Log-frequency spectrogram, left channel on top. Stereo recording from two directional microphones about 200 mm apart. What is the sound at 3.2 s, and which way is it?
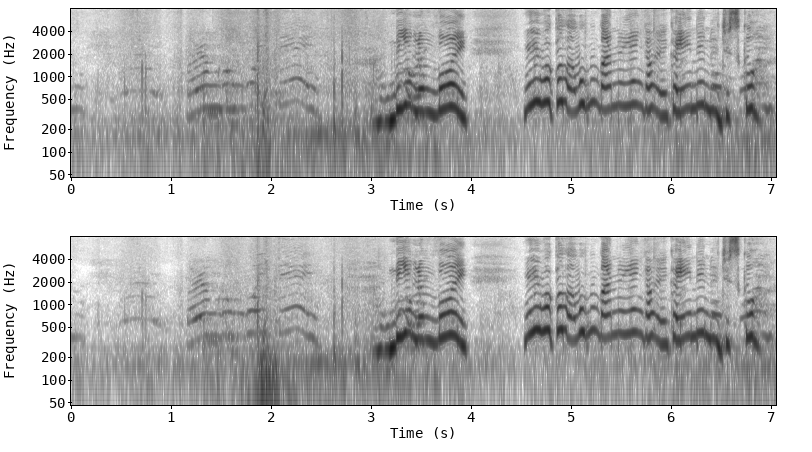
Speech, 10° right (ahead or behind).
